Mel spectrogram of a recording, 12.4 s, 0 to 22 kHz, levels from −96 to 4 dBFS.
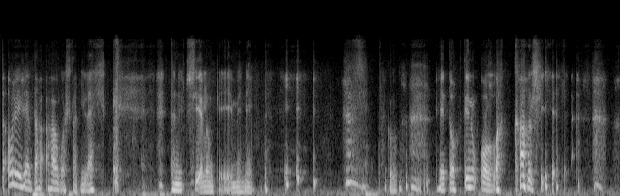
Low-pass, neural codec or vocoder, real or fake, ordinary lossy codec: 9.9 kHz; autoencoder, 48 kHz, 128 numbers a frame, DAC-VAE, trained on Japanese speech; fake; Opus, 16 kbps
